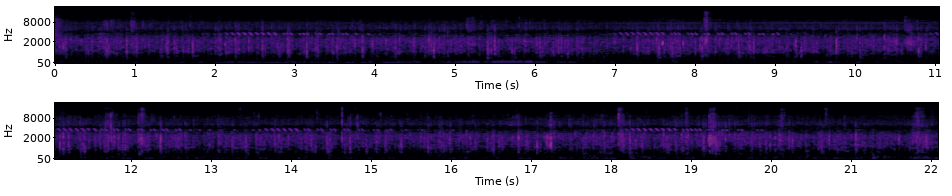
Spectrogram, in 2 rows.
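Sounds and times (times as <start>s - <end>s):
rain pattering on leaves: 0.0s - 22.0s.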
